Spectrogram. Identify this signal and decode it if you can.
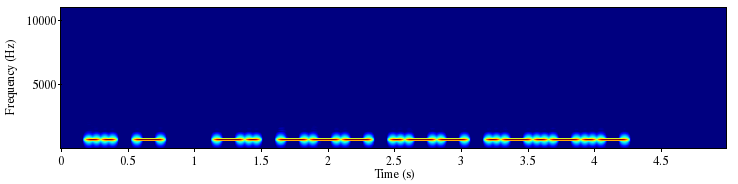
Morse code, heard as a keyed tone, about 20 wpm, 700 Hz. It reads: IT NOW.
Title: Sentences with 7-Word Phrases - Spoken Beginning - 20wpm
